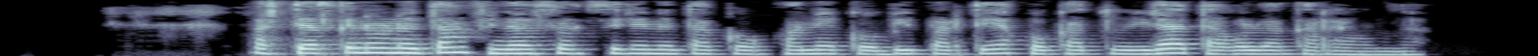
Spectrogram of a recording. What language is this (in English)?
Basque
